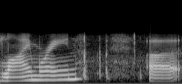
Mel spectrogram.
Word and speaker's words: limera1n: in the description uh it's called lime rain and rain is spelled with a one um but what you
